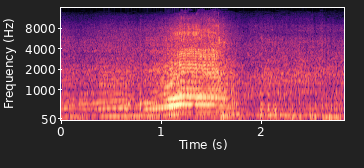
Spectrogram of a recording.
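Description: A snowmobile engine roars as it speeds past close by.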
